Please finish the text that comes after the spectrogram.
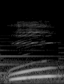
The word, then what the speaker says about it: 一: Donc, le caractère yi qui est devant le caractère pin, je le change en quatrième ton.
